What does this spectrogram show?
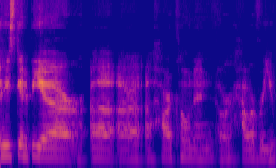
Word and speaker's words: Harkonnen: So he's going to be a Harkonnen, or however you pronounce. Harkonnen, the Harkonnen.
